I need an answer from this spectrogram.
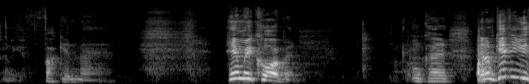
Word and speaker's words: Corbin: So I'm saying Corbin because I'm pronouncing it in English. In French, it's Corbin. Right?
